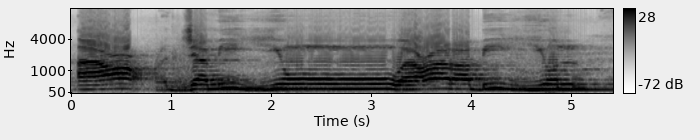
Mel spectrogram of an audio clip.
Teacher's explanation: یہاں پر تسہیل کیا، یعنی اس حمزہ کو بھی ہم نے نرمی سے پڑھا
